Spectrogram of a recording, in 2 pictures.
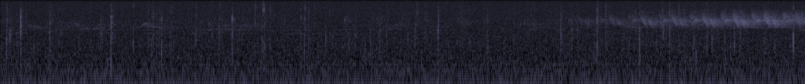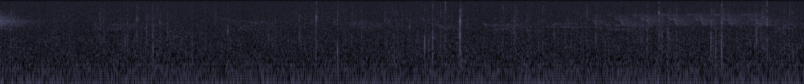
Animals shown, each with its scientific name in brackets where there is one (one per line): Red-breasted Nuthatch (Sitta canadensis)
Red-eyed Vireo (Vireo olivaceus)
Ovenbird (Seiurus aurocapilla)
Scarlet Tanager (Piranga olivacea)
